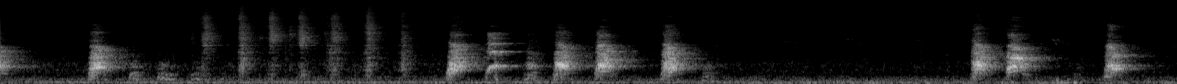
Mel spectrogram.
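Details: A neighbour's dog giving repeated harsh barks in clusters, with a series of sharp clicking taps early on, a group of five barks midway and three more near the end; faint low hum beneath.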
